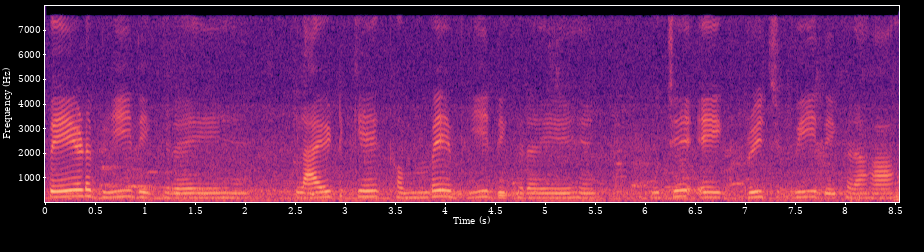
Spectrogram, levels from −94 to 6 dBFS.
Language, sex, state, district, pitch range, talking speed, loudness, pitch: Hindi, female, Madhya Pradesh, Dhar, 190-230 Hz, 125 wpm, -19 LUFS, 205 Hz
